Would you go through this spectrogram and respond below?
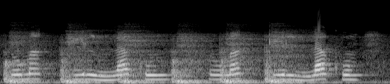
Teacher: Ada nun sukun bertemu dengan lam, yaitu idgham bila gunnah. Karena ada nun sukun bertemu lam dan bacanya itu tidak dengung, bila gunnah tanpa dengung.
